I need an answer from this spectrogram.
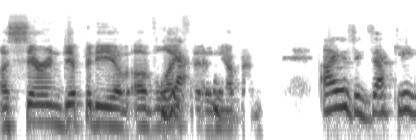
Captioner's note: chuckles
